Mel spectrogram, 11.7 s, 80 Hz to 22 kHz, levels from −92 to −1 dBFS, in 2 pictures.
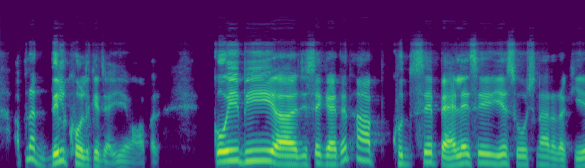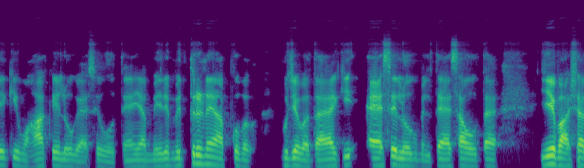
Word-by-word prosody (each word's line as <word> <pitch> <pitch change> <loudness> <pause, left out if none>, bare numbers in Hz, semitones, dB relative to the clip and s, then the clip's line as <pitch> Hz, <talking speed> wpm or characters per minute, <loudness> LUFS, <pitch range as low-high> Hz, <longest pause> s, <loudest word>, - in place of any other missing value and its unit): अपना 245 0 -3 0.2
दिल 185 +4 +7
खोल 155 -5 +1
के 130 - -2
जाइए 105 -2 -10
वहाँ 90 -2 -15
पर - - -16 0.6
कोई 205 +3 +8
भी 200 +1 0 0.2
अ, 155 -1 +8
जिसे 150 +4 -3
कहते 155 +6 +1
हैं 250 - -12
ना - - +1
आप 215 0 -2 0.2
खुद 160 -2 -7
से 185 +4 0
पहले 160 +6 +5
से 175 +1 -1
ये 165 0 0
सोच 150 -1 -5
ना 150 - -4
र 130 -3 -8
रखिए 125 +4 -6
कि 135 - -7
वहाँ 120 0 -3
के 130 - -4
लोग 115 -2 -9
ऐसे 100 +4 -9
होते 100 +1 -12
हैं 110 - -7
या 115 0 -5
मेरे 115 +3 -6
मित्र 155 +5 -1
ने 150 -1 0
आपको 130 0 -3
ब 115 -2 -8 0.3
मुझे 130 0 -1
बताया 115 +1 -1
कि 145 +5 -5 0.2
ऐसे 130 +3 +3
लोग 120 -3 -5
मिलते 110 +3 -7
हैं, 120 - 0
ऐसा 130 +2 -2
होता 120 +1 -4
है। 115 - -6 0.5
ये 150 +2 +7
भाषा 140 -2 +2
135 Hz, 250 wpm, -22 LUFS, 115-160 Hz, 0.6 s, कोई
